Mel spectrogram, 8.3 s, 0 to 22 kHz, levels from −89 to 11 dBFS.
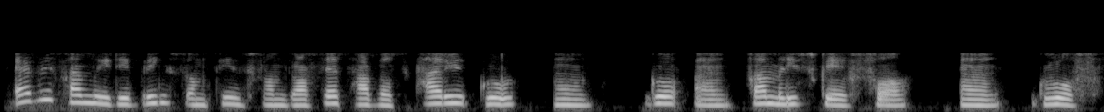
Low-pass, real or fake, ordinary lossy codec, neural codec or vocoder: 3.6 kHz; fake; none; codec, 16 kHz, 4.8 kbps, FACodec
